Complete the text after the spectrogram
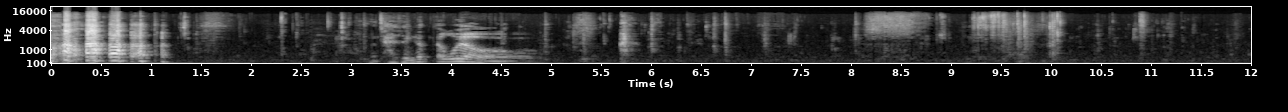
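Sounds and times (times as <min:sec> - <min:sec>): wet chewing and crunching: 0:01.8 - 0:03.3, 0:04.8 - 0:12.0.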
